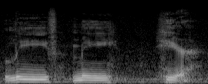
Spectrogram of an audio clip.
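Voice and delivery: a lightly voiced deacon in heaven, softly declining to return; content departed deacon. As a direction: gently refuse to come back, settled and at rest. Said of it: "what Brother Donald would have said".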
